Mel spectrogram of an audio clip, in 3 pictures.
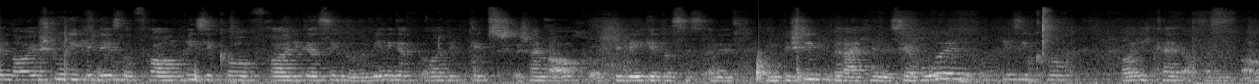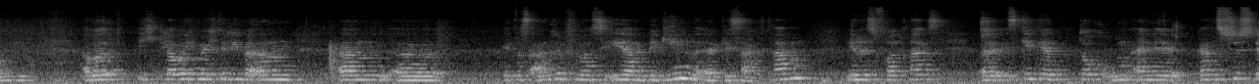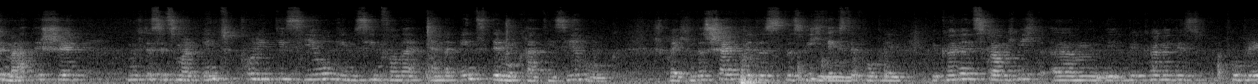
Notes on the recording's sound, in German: LIVE-Mitschnitt des Vortrags. Universität Innsbruck.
